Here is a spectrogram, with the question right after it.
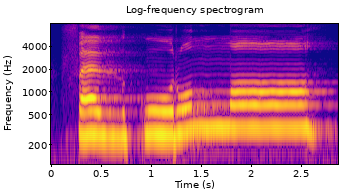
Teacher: jadi alif lamnya tidak dibaca atau dimasukkan langsung ke lam berikutnya ya, atau disebut dengan idgham syamsi.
